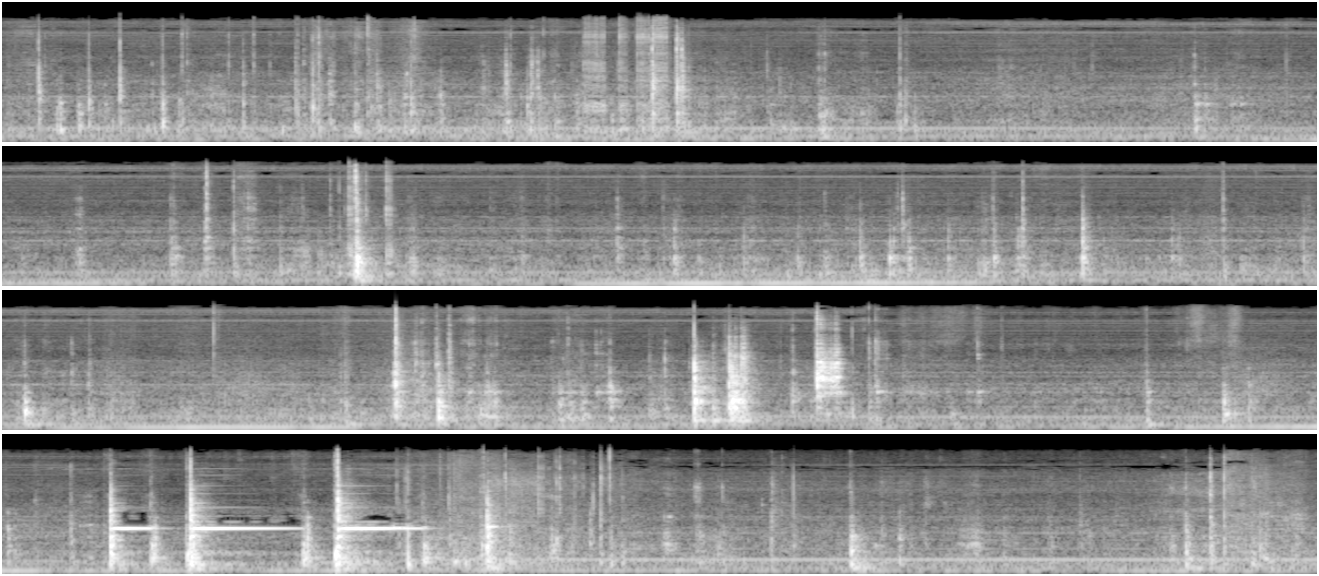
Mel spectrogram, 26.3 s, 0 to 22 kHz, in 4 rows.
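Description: Small clicks and knocks of hand work on a Wurlitzer 200 electric piano's hammer action as the refitted hammer's screw is tightened. About twenty seconds in, the re-adjusted treble note is struck several times in quick succession, each a short high tone, to test the new hammer strike line.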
